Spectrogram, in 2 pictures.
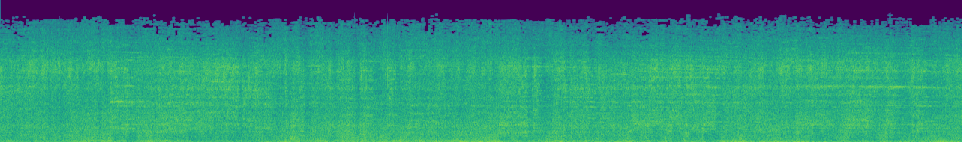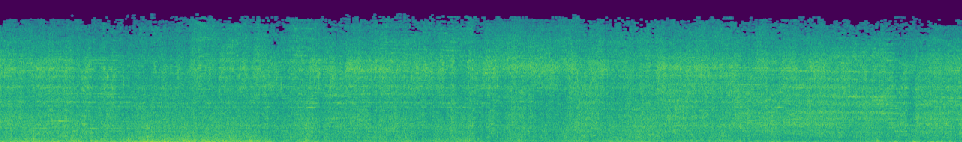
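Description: A train rolling past, its steel wheels clattering over the rails in a continuous loud rush, with a few thin high squeals. A low rumble under it eases off about two-thirds of the way through.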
